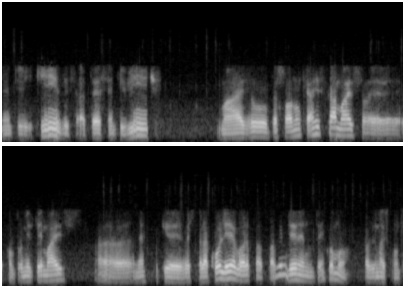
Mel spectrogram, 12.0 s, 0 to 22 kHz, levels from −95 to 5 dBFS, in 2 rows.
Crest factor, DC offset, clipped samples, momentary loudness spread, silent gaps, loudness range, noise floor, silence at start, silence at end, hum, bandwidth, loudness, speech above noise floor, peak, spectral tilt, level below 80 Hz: 16 dB; under 0.1%; under 0.1%; 11 LU; none; 4 LU; -64 dBFS; 0 s; 0.05 s; none; 4.1 kHz; -25 LUFS; 40 dB; -8 dBFS; -9 dB/octave; -70 dBFS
